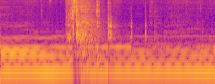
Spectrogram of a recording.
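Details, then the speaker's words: InSinkErator kitchen garbage disposal switched on: steady low electrical hum with no spin-up. The impeller turns freely with a pry bar, so it is not jammed; an AC motor fault (hum, overcurrent, shut-off) is suspected, not confirmed. "So if you turn it on, it buzzes, hums, doesn't spin. So is this thing seized up or not?"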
